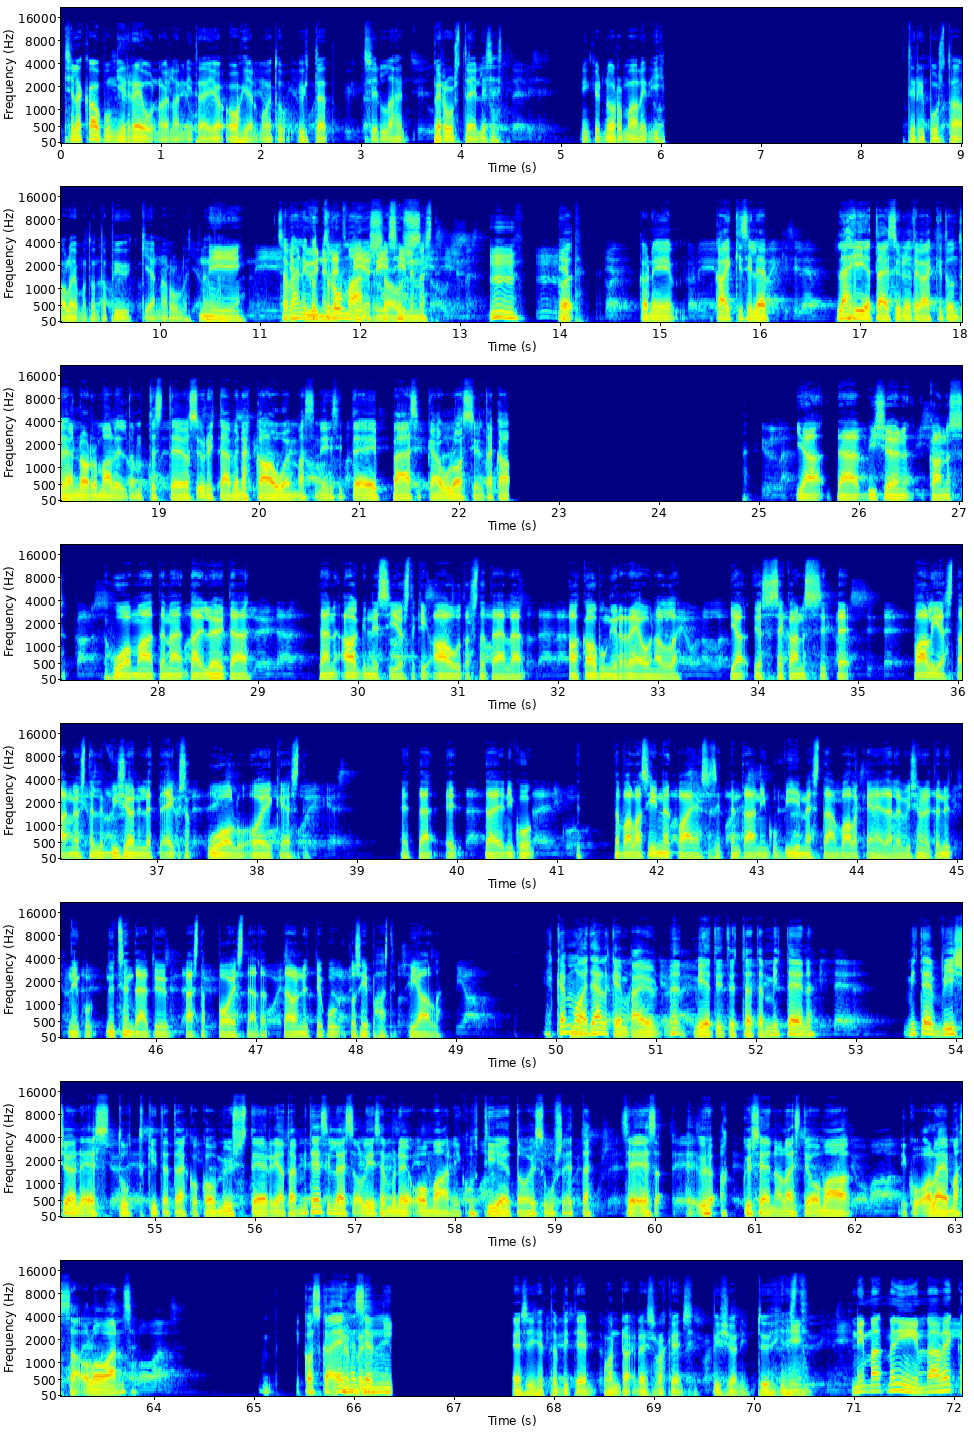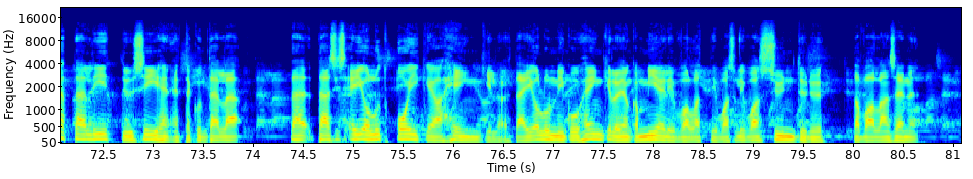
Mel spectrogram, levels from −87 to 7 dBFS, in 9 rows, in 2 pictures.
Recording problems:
echo of what is said; faint; throughout; 460 ms later, 20 dB below the speech
audio cutting out; at 6 s for 2.5 s, at 23 s for 2.5 s and at 1:06 for 1 s

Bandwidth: 14.5 kHz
